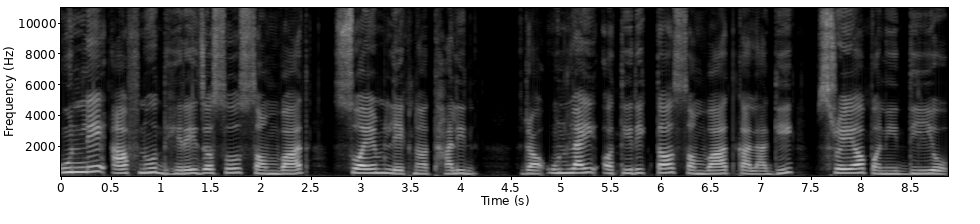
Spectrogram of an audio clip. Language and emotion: Nepali, neutral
